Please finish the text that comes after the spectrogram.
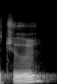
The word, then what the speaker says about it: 줄: 자, w의 단위는요 줄이에요. 줄. 줄이라고 읽습니다. 줄.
